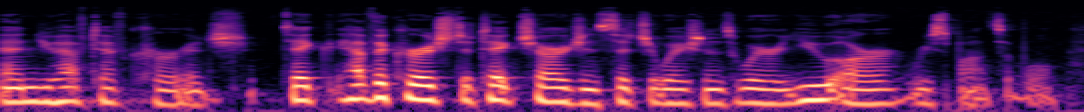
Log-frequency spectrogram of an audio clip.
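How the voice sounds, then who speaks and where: On a very clean recording with a silent background, a woman with an American accent speaks with a very deep, low pitch, vocal fry, ordinary pitch variation and hardly any pauses. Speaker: dietitian and professor. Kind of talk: lecture. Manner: fast.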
